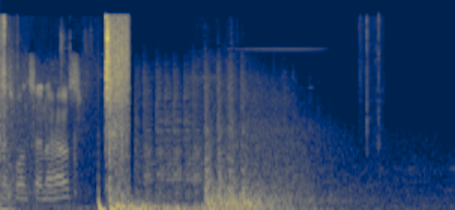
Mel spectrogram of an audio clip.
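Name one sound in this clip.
A loud explosion booms close by and rumbles away.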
